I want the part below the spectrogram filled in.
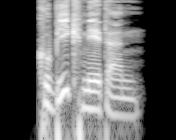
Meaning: dative plural of Kubikmeter
- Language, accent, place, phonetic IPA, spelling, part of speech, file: German, Germany, Berlin, [kuˈbiːkˌmeːtɐn], Kubikmetern, noun, De-Kubikmetern.ogg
